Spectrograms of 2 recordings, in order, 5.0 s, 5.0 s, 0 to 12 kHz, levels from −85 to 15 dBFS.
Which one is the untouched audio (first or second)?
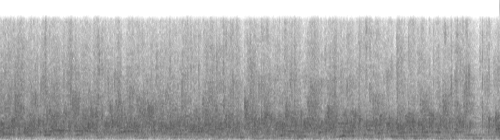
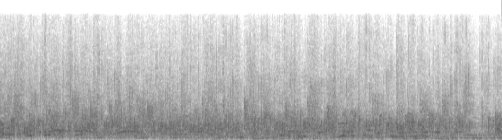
second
